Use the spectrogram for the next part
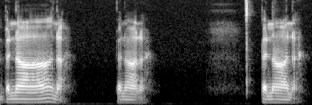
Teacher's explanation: The first NA needs to go up in intonation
